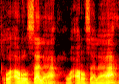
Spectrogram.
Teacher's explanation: ra-nya ar terbaca harus dengan tafkhim, bukan wa arsala, ya, tapi terbaca dengan harus tafkhim.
